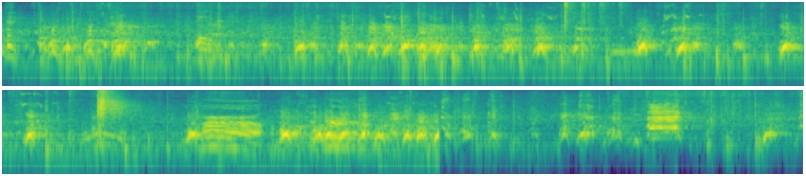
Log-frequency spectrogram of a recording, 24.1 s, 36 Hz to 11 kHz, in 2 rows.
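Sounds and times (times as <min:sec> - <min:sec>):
dog whining yelps: 0:00.5 - 0:02.5, 0:03.9 - 0:13.4, 0:16.2 - 0:19.6
sharp cracks and slaps: 0:00.5 - 0:15.1.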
